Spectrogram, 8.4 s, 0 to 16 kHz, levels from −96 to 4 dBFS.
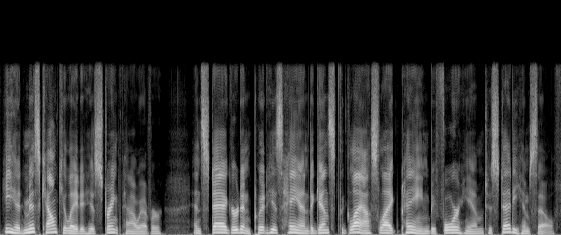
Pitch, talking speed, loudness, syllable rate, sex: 170 Hz, 155 wpm, -17 LUFS, 4.4 syllables/s, female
